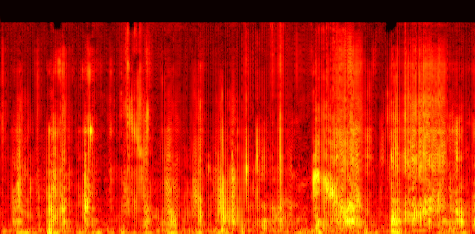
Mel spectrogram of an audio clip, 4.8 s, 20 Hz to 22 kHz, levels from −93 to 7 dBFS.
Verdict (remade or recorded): remade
